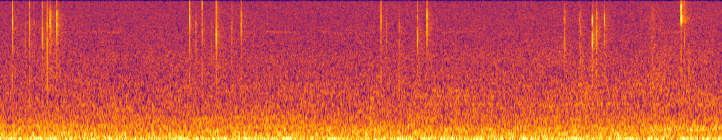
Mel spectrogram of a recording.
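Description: Long nails tap slowly on a wax pillar candle, making soft, dry, bright clicks that die away almost instantly. The taps come in small, spaced clusters over a quiet, steady low hum.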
